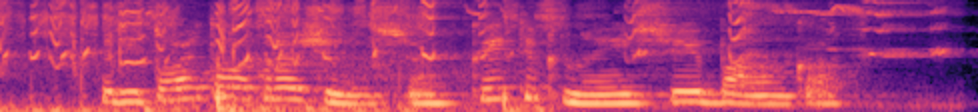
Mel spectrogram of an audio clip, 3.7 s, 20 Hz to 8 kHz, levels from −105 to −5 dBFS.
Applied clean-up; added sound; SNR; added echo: none; Squeak / Writing; 7 dB; reverberation time 0.5 s.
